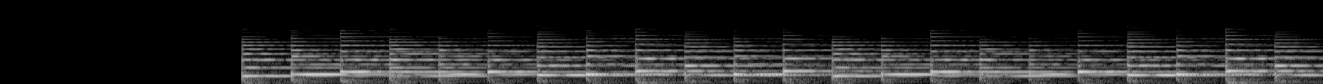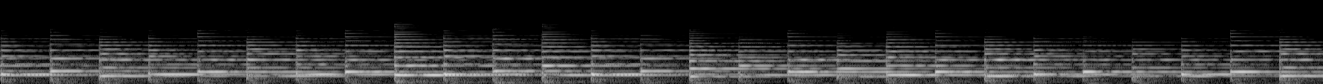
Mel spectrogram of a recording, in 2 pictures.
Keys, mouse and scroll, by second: 3.4-25.0 drag.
